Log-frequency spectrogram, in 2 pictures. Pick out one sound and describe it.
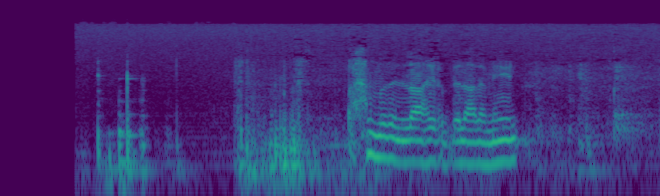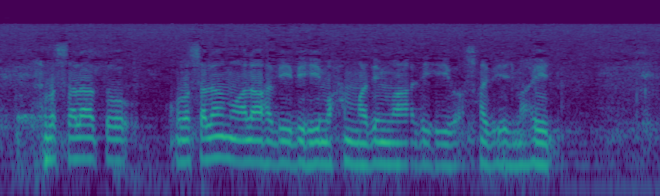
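An elderly man speaks calmly and at length into a microphone.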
